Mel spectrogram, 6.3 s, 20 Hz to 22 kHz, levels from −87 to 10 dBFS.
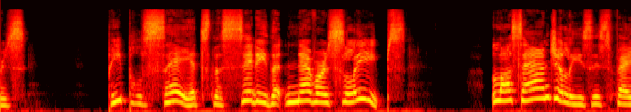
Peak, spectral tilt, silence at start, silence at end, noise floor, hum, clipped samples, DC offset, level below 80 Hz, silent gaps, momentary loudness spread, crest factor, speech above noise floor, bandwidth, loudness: -6 dBFS; -2 dB/octave; 0 s; 0 s; -71 dBFS; none; under 0.1%; under 0.1%; -54 dBFS; none; 8 LU; 16 dB; 51 dB; 16 kHz; -20 LUFS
